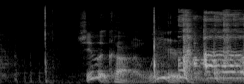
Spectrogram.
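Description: Pop music cuts off abruptly as the video is paused. Two sharp clicks follow about a second apart, with a man's short stretch of speech between them, and the music starts again near the end.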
